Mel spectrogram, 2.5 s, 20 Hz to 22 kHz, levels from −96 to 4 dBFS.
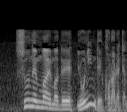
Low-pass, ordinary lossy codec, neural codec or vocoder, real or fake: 7.2 kHz; none; none; real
